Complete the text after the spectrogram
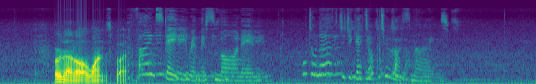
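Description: A woman speaks with surprise, close by.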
